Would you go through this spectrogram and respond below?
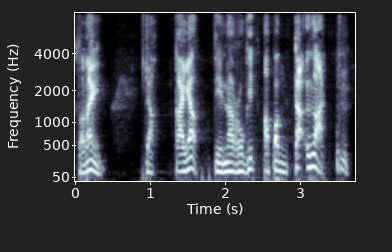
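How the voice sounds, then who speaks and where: A man's voice: mid-range voice, animated, unhurried, sharp tone. A man with an Ilocano accent playing a bossy, demanding elderly man in a radio drama, blunt and nagging.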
